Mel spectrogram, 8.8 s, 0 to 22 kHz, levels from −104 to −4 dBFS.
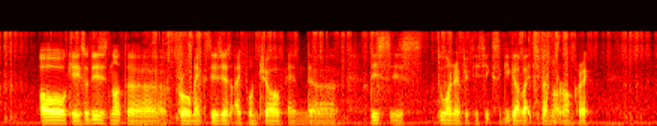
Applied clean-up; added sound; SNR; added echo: none; Writing; 17 dB; none.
